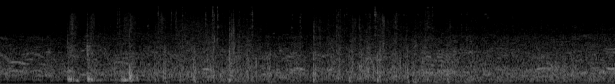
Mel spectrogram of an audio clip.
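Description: Footsteps patter quickly across a stone floor.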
